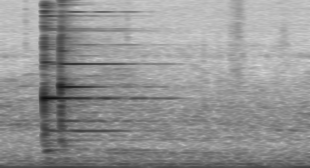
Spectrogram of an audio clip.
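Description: Duolingo app's correct-answer chime: a quick two-note ding, the second note higher, ringing out and fading within about a second, marking the typed translation as right.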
